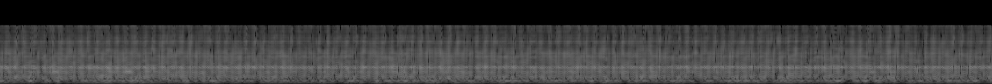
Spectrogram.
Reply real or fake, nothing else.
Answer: fake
